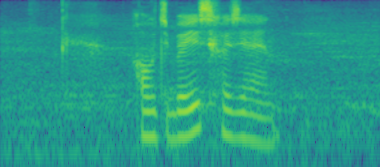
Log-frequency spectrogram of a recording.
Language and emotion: Russian, neutral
